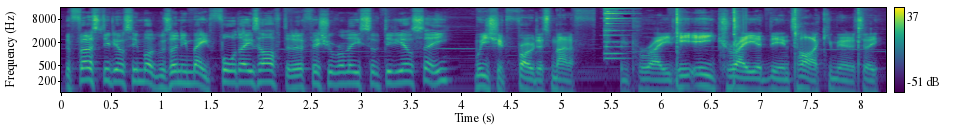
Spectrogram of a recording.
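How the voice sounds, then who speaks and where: A man's voice: mid-range voice, fairly quick, soft background music. A man giving casual, opinionated guest commentary in an informal, joking, sweary manner. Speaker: guest video contributor.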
